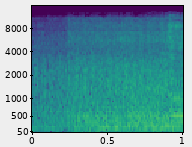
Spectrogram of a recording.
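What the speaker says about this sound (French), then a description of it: "Vous entendez sûrement ce bruit, Maxime, assez assourdissant, des pales d'un hélicoptère." Blades of an Israeli military Yasur transport helicopter near a hospital in Tel Aviv: a loud, dense, rushing roar that swells steadily, with a faint chopping texture and no clear gaps.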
